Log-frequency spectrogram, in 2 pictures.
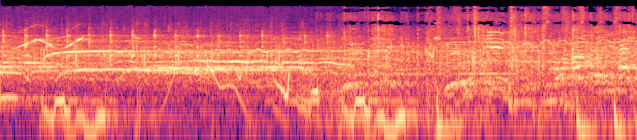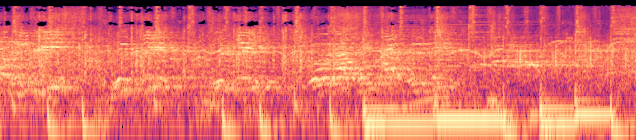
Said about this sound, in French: C'est le rendez-vous qu'on s'est donné toutes et tous depuis une semaine pour applaudir les soignantes et les soignants français. C'est de la gratitude qu'on entend aux fenêtres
